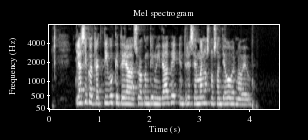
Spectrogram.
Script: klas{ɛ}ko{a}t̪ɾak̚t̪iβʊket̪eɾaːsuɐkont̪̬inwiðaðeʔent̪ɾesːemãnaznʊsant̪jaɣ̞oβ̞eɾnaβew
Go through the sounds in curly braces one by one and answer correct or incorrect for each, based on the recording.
incorrect: i, correct

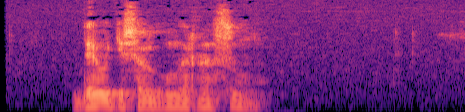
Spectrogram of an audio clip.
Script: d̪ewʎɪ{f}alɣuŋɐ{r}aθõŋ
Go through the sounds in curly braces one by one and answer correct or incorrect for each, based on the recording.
incorrect: s, correct

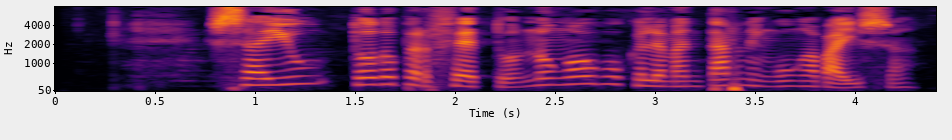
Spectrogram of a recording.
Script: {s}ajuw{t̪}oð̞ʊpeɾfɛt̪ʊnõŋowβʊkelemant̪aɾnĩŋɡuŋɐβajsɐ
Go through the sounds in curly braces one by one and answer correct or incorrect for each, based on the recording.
correct, correct

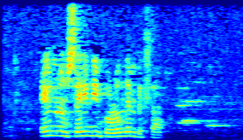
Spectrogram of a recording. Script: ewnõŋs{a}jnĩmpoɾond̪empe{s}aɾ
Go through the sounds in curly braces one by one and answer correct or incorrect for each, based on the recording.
incorrect: e, incorrect: θ

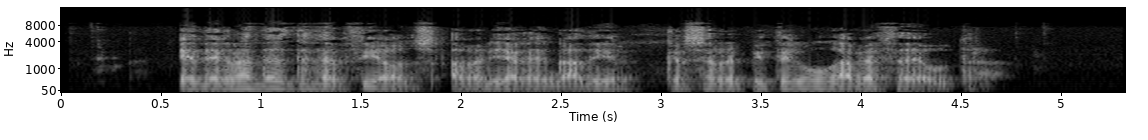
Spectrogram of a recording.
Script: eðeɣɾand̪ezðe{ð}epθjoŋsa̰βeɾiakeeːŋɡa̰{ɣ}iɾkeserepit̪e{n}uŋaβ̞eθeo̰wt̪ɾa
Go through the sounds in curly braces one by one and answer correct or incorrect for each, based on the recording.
incorrect: θ, incorrect: ð, incorrect: ŋ

